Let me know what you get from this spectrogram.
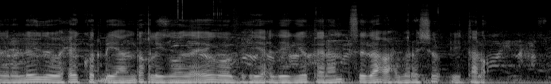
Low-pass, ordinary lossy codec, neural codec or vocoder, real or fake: none; none; none; real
